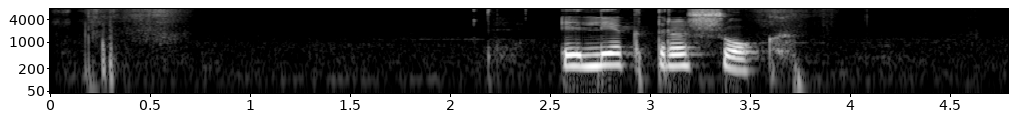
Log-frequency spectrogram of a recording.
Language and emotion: Russian, neutral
